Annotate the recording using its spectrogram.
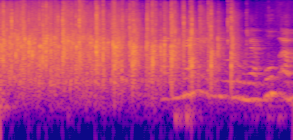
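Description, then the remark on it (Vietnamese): A crowd at a recognition event breaks into sustained applause congratulating members on new achievements of the past year, dense overlapping claps, with a voice beginning to speak over the clapping toward the end. “Xin chúc mừng tất cả các anh chị cho các trường thảo này lớn.”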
